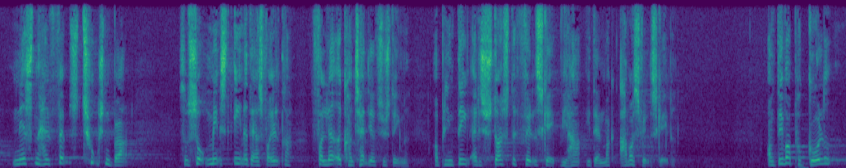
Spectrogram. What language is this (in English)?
Danish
